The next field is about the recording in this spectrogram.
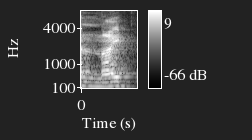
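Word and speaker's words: knight: सकते हैं वही आपका नाइट पे ले लेते हैं नाइट आपका हो जाता है नाइट के लिए डिनर को बताया था की बोलते वक्त के साइलेंट होता है के साइलेंट होता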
